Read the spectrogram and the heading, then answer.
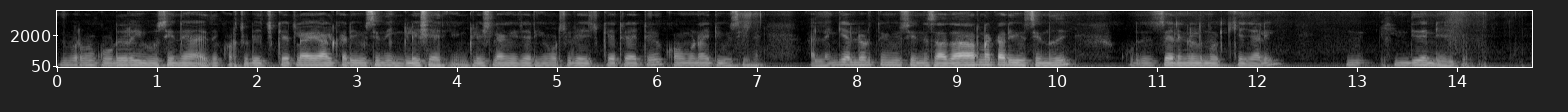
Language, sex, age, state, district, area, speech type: Malayalam, male, 30-45, Kerala, Kozhikode, urban, spontaneous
